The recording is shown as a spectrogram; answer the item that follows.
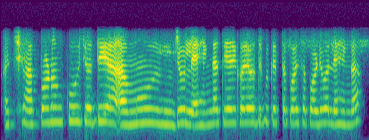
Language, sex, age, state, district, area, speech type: Odia, female, 18-30, Odisha, Cuttack, urban, conversation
